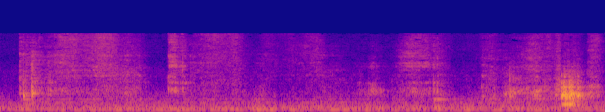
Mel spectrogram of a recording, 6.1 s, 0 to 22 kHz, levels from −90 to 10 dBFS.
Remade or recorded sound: remade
